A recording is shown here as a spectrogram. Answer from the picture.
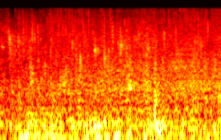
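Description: A shower running: a steady hiss of water spray falling in a shower stall.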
